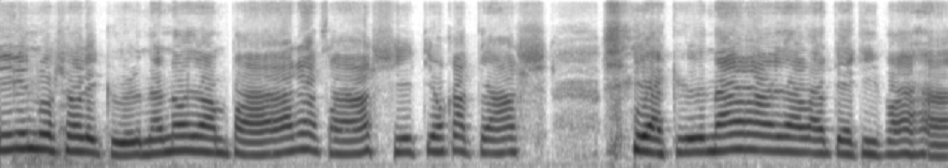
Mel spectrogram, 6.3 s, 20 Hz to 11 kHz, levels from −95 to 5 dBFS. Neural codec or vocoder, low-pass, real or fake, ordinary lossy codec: vocoder, 22.05 kHz, 80 mel bands, Vocos; none; fake; none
